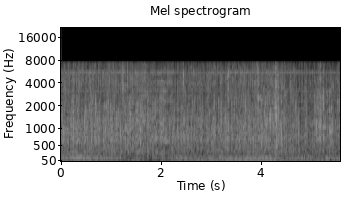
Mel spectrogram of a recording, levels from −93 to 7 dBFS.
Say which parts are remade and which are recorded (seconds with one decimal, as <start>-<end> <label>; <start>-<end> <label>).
0.0-1.2 recorded; 1.2-2.2 remade; 2.2-5.6 recorded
